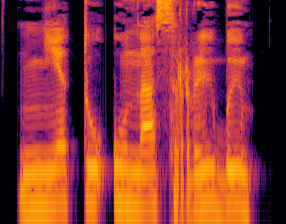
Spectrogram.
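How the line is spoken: Through gritted teeth. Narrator (Russian): повторил Икинг сквозь зубы

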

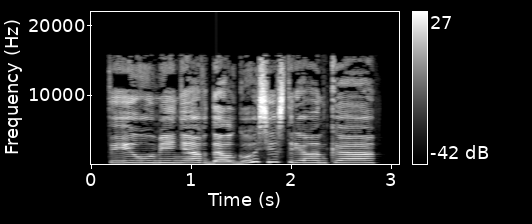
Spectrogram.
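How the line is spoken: Sing-song. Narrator (Russian): нараспев произнесла Камилла

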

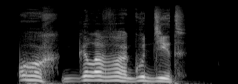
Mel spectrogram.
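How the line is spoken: Moaning witch. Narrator (Russian): простонала ведьма

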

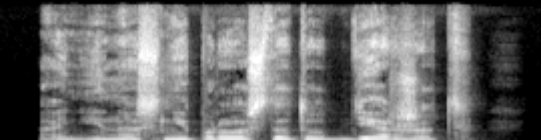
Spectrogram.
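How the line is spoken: Quiet, insistent. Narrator (Russian): тихо с нажимом заговорил Ворлыга

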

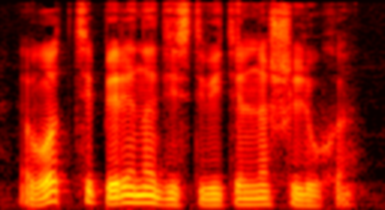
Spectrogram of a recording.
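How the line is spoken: Calm speech. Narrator (Russian): спокойно сказал Серебряков

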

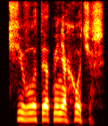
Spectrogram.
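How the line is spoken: Desperate hiss. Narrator (Russian): отчаянно зашипел Крокус

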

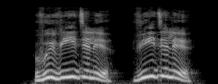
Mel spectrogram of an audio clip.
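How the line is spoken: Shouting across a field. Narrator (Russian): Дава кричал через все поле

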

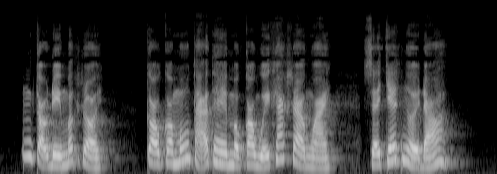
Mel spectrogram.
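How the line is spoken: Composed man shouting. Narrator (Vietnamese): Trương Nhất Minh là một người trầm ổn, nhưng hiện tại anh ta cũng không nhịn được phải hét lên

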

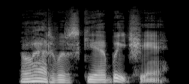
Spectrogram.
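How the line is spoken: Hissed. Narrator (Russian): прошипел шведский посол

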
